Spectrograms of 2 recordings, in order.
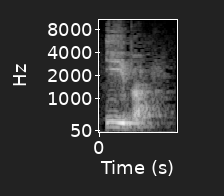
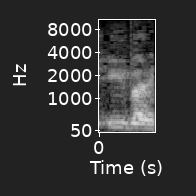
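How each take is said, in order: First: The first vowel is an unrounded i sound. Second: The first vowel is a rounded ü sound. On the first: The speaker calls it wrong. "يقولك ايبر" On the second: The speaker calls it right. "ما يقولكش ايبر"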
